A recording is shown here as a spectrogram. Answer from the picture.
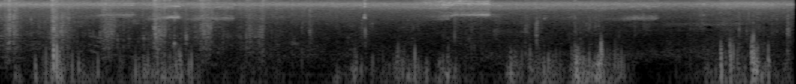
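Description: Footsteps scuffing and thudding on a concrete path, irregular and loudest about a second in and again near the end. A thin, steady high-pitched tone runs underneath.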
